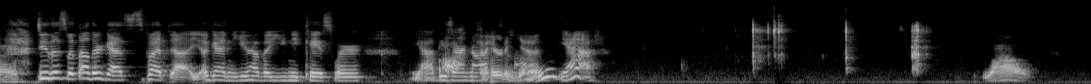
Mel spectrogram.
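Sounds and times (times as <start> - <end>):
speech: 0.0 - 6.1, 9.8 - 10.4
camera memory card door popping open: 7.5 - 7.9, 8.5 - 9.4.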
